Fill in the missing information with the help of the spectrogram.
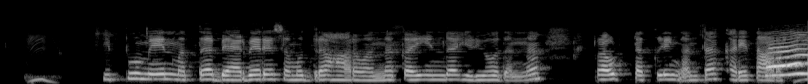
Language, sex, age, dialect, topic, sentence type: Kannada, female, 25-30, Dharwad Kannada, agriculture, statement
